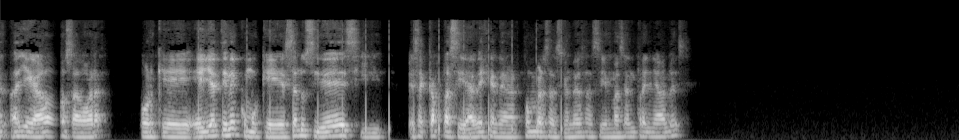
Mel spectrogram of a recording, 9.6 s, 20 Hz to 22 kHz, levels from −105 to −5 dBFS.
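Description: From 1.98 s to 5.62 s, a train of clicks runs over the speech. About fifteen sharp ticks arrive at a steady 4.1 per second. Each one has much the same shape. They are loud, peaking roughly 10 dB above the speech itself. The ticking carries on through the gaps between phrases, so it sits on top of the recording rather than inside it. The likely cause is electrical interference or a faulty connection or power supply injecting a pulse at a fixed rate.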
